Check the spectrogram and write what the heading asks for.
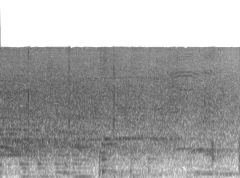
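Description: An audience claps for Jesus together in a dense, steady wash of applause that stays loud and continuous, easing slightly toward the end, with a few sharper claps standing out.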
